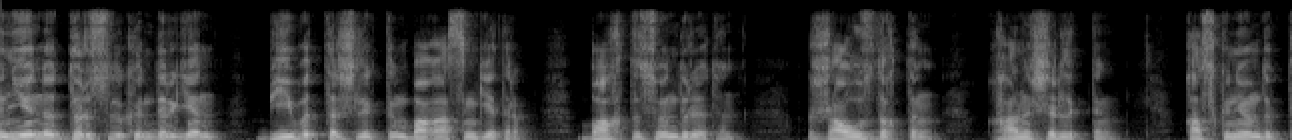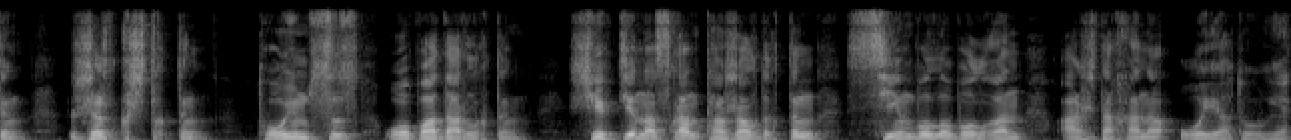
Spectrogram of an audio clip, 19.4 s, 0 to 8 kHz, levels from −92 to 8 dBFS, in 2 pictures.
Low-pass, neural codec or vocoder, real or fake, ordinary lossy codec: 7.2 kHz; none; real; none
